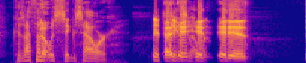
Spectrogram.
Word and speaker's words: Sig Sauer: all this time because I thought it was Sig Sauer it is I said I mispronounced it okay and you are not alone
